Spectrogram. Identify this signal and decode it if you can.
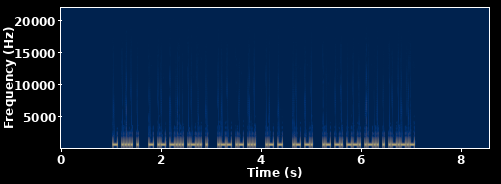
Morse code, heard as a keyed tone, about 40 wpm, 700 Hz. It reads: THE TABLE WAS AT AN ANGLE.
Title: Sentences from Top 1500 Words 40wpm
